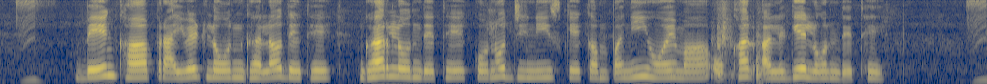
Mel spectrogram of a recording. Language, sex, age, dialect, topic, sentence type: Chhattisgarhi, female, 18-24, Central, banking, statement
